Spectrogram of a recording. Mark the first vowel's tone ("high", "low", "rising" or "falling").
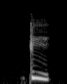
falling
